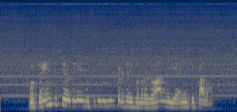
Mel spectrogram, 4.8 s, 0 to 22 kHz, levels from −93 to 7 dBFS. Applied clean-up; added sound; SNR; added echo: none; Sawing; 14 dB; none.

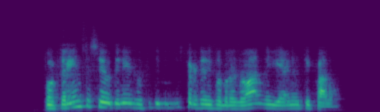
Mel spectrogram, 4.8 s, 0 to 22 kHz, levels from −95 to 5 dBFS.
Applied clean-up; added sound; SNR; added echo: neural mask model DeepFilterNet 3.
